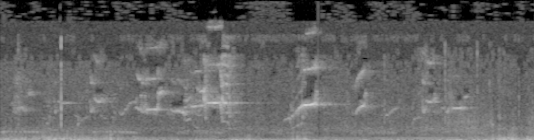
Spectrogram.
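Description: Small wild birds chirping in the background: short, quick high calls in the first half, over a steady low rumble.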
